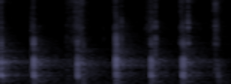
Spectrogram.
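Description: A Butterfork knife chopping onions on a cutting board, seven crisp, evenly spaced chops in a quick steady rhythm, close and alone.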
